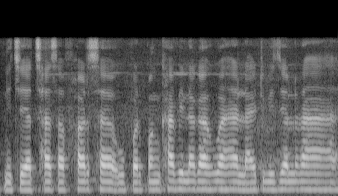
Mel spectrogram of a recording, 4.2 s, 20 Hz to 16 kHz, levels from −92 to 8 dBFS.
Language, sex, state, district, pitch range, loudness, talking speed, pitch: Hindi, male, Bihar, Muzaffarpur, 145-150 Hz, -17 LUFS, 225 wpm, 150 Hz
